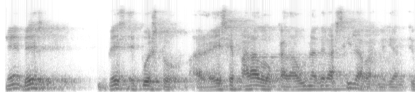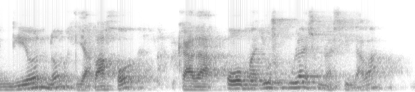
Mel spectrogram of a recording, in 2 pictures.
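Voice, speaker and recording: A male teacher talks his class through a lesson, pausing to check they understand. His voice sits mid-range. The room rings with a long echo, and the sound is dull and muffled. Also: mid-range voice, animated, a little mellow. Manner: patient, checks understanding with frequent tag questions. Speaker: literature teacher. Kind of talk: online class lecture. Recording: echoey, roomy, dull sound.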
